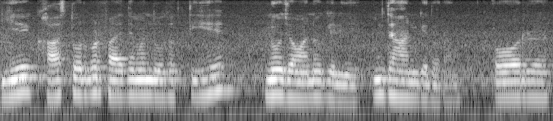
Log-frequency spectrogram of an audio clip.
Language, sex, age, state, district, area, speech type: Urdu, male, 18-30, Delhi, East Delhi, urban, spontaneous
